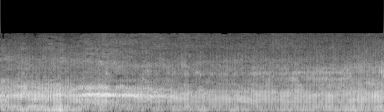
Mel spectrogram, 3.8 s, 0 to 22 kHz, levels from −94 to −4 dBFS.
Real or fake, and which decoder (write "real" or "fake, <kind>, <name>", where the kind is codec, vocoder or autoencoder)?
fake, vocoder, WaveNeXt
